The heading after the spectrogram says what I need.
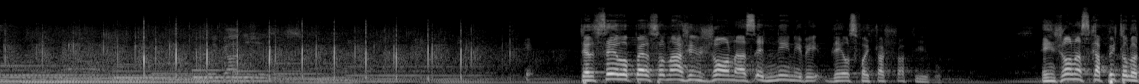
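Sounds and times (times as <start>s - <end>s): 
congregation applauding: 0.0s - 5.8s
sustained keyboard chords: 0.0s - 8.3s
speech: 5.8s - 9.5s, 10.4s - 11.3s.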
